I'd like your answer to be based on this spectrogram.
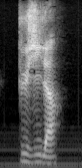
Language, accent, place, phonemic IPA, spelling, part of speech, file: French, France, Lyon, /py.ʒi.la/, pugilat, noun, LL-Q150 (fra)-pugilat.wav
- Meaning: 1. pugilism, fist-fighting 2. boxing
